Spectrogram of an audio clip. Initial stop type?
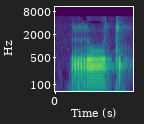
plain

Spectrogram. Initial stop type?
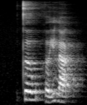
plain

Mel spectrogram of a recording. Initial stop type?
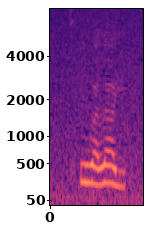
aspirated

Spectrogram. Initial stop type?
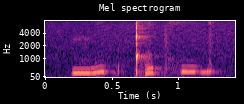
plain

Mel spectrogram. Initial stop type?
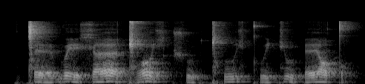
click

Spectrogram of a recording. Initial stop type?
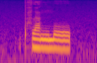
aspirated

